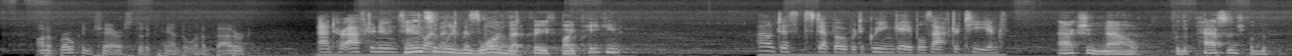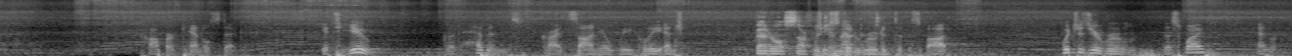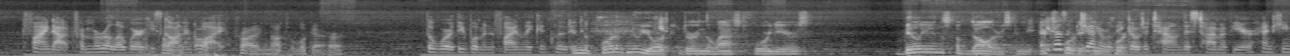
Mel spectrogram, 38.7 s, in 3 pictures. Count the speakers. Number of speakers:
three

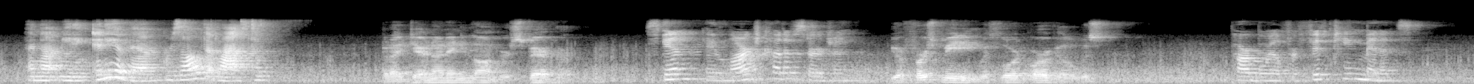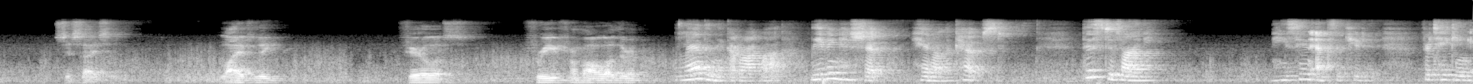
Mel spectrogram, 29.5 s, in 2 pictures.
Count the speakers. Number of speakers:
three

